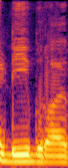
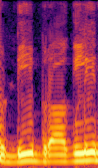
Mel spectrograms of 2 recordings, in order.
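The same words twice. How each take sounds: First: डी ब्रॉय said di broy, with no g and no l; correct pronunciation. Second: डी ब्रॉगली read as spelt, with a hard g and an l: di brog-lee; wrong spelling pronunciation. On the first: Teacher gives students the correct reading, डी ब्रॉय said as di broy. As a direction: give the proper French reading: डी ब्रॉय as di broy. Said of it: "बल्कि डी ब्रॉय पढ़ना चाहिए". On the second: Teacher shows students the wrong reading, डी ब्रॉगली said as spelt. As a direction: say डी ब्रॉगली the wrong way, sounding out every letter. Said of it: "उसको डी ब्रॉगली नहीं पढ़ना चाहिए".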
